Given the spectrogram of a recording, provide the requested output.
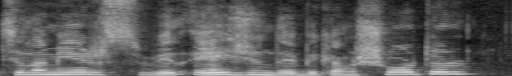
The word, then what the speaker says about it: telomeres: it in in and elongates your telomars um they're pronounced telomeres thank you thank you for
